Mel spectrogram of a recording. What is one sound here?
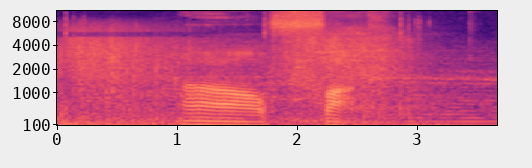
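A large creature lets out a loud, wavering roar.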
